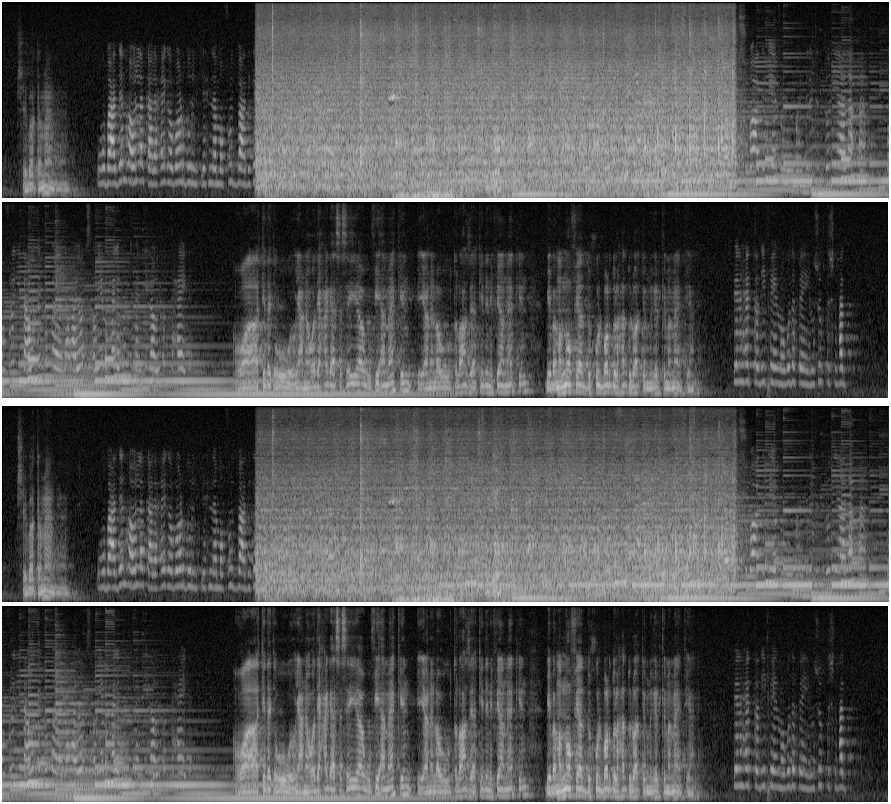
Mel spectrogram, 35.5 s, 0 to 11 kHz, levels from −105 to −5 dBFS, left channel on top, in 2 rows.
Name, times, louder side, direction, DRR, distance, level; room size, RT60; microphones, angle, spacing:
voice 1, 0.3-1.3 9.5-10.1 13.6-14.0 22.4-31.7, right 2 dB, 40° right, 1.3 m, -39 dB
voice 2, 1.9-8.6 10.6-17.3 17.7-21.6 32.4-34.6, left 2 dB, 20° left, 2.1 m, -47 dB
sound 1, 5.1-14.7, left 4 dB, 50° left, 1.6 m, -34 dB
sound 2, 8.7-26.7, right 2 dB, 15° right, 2.5 m, -40 dB
29.5 x 26.0 x 5.4 m
head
